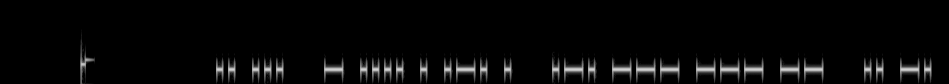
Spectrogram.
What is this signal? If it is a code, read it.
Morse code, heard as a keyed tone, about 20 wpm, 700 Hz. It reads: IS THERE ROOM IN
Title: Sentences from Top 1000 Words - Review Part 5 - 20wpm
